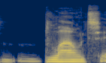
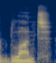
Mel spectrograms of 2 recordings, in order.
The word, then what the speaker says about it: Blount: Yeah, I think also, Brent, you pronounced the name of this character as Blount, and it is spelled that way, as in like Count. But I think that this is probably meant to be pronounced as Mr. Blunt.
